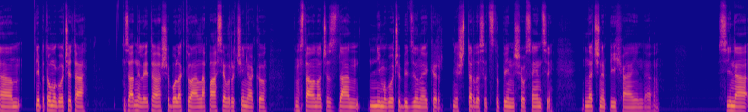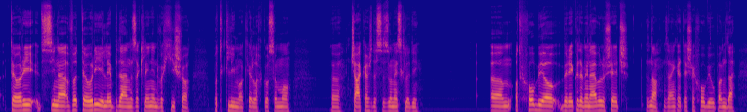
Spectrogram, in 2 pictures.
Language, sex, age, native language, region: Slovenian, male, 18-29, Slovenian, Central Slovenia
